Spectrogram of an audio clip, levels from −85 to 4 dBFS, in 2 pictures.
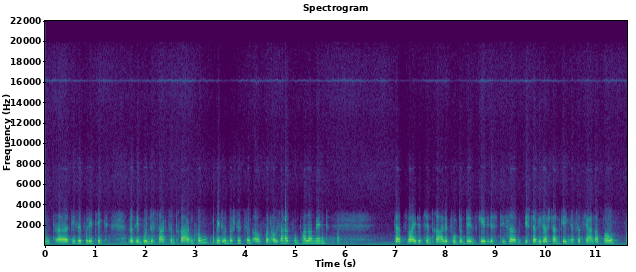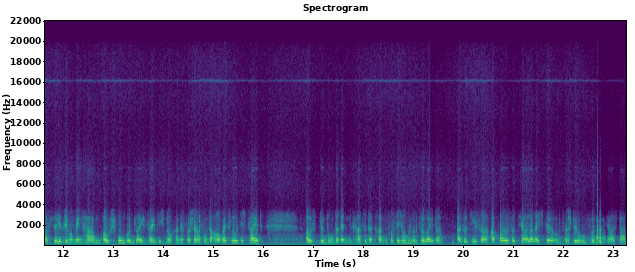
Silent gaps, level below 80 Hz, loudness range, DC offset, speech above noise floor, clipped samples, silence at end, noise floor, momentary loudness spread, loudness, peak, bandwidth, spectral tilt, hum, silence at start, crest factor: none; -56 dBFS; 2 LU; under 0.1%; 24 dB; under 0.1%; 0 s; -44 dBFS; 8 LU; -21 LUFS; -4 dBFS; 17 kHz; -7.5 dB/octave; none; 0 s; 16 dB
